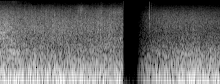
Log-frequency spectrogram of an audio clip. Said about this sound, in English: those dragons wake up and basically annihilate anything on the bridge with their dragon breath attack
